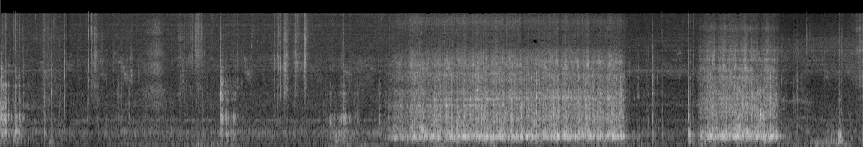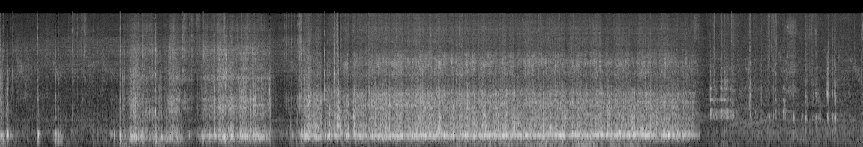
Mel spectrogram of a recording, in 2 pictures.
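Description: Hand-cranked onion chopper turned in several runs, whirring steadily as its blades chop onion inside the plastic bowl. The runs get longer, the last lasting about six seconds. Before them come light clicks of a knife cutting onion pieces into the bowl.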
